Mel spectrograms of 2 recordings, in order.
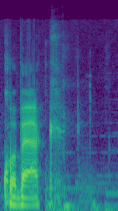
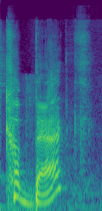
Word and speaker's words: Quebec: I feel like you're not supposed to pronounce it like a Q. Quebec. Yeah, it's Quebec.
